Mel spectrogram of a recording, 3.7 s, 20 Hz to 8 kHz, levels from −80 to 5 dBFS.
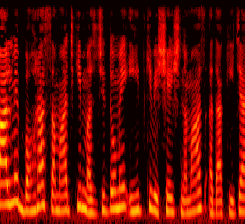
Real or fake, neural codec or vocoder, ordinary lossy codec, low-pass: real; none; none; 7.2 kHz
